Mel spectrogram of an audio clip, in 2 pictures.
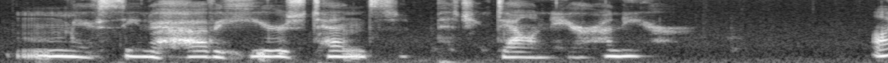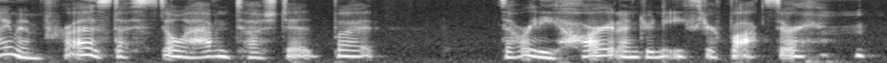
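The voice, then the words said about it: Intimate whisper close to ear. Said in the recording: “Does me whispering in your ears like this”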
